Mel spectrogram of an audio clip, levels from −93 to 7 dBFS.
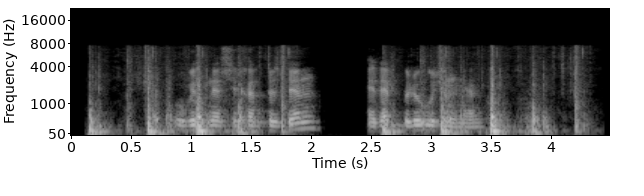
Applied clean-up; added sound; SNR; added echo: none; Walk, footsteps; -4 dB; none.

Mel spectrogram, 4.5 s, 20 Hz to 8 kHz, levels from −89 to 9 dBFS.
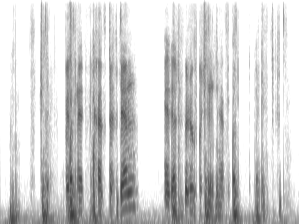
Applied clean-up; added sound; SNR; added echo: neural diffusion model UNIVERSE++.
